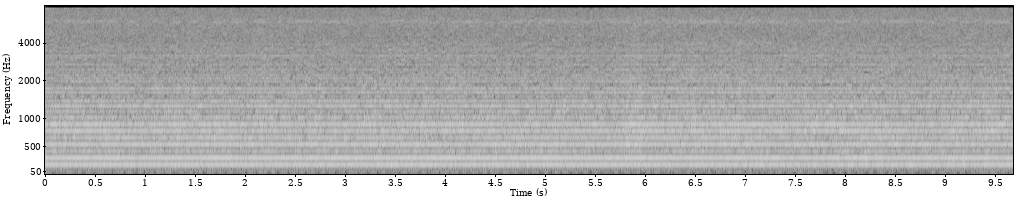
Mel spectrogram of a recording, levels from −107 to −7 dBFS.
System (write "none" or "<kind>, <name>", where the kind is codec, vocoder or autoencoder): none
